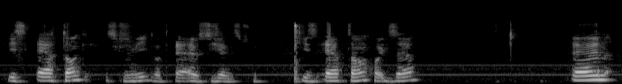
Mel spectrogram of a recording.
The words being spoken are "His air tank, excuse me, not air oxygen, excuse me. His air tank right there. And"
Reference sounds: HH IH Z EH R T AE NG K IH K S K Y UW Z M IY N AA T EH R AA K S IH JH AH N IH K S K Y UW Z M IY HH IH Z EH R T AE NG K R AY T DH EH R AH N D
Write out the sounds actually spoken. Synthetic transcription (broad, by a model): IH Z EH R T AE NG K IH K S K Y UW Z M IY N AA T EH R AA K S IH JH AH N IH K S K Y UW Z M IY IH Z EH R T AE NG K W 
